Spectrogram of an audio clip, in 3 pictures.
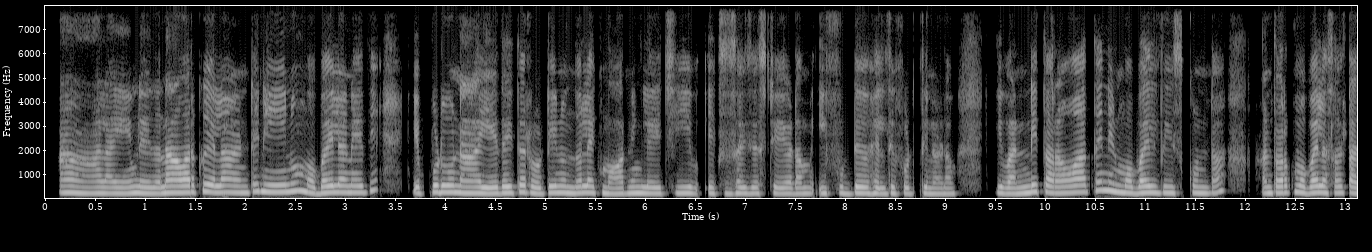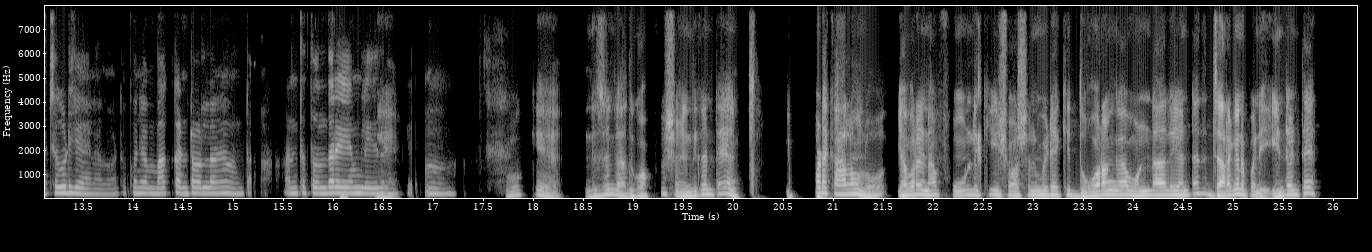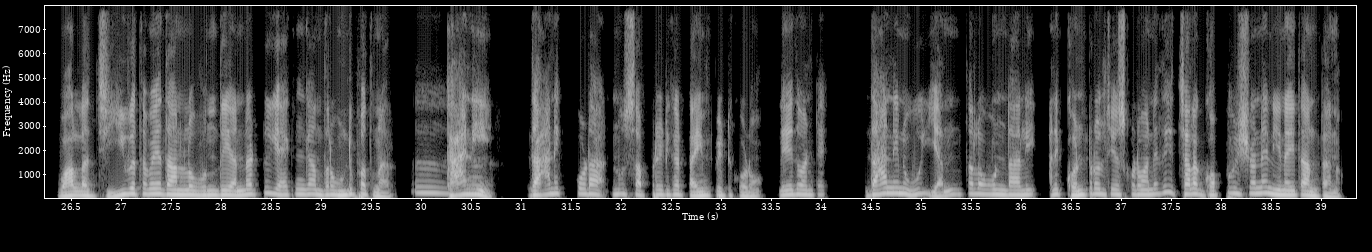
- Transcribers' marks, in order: in English: "మొబైల్"; in English: "రొటీన్"; in English: "లైక్ మార్నింగ్"; in English: "ఎక్ససైజెస్"; in English: "ఫుడ్, హెల్తీ ఫుడ్"; in English: "మొబైల్"; in English: "మొబైల్"; in English: "టచ్"; in English: "కంట్రోల్"; lip smack; in English: "సెపరేట్‌గా"; in English: "కంట్రోల్"
- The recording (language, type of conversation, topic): Telugu, podcast, మీ ఉదయం ఎలా ప్రారంభిస్తారు?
